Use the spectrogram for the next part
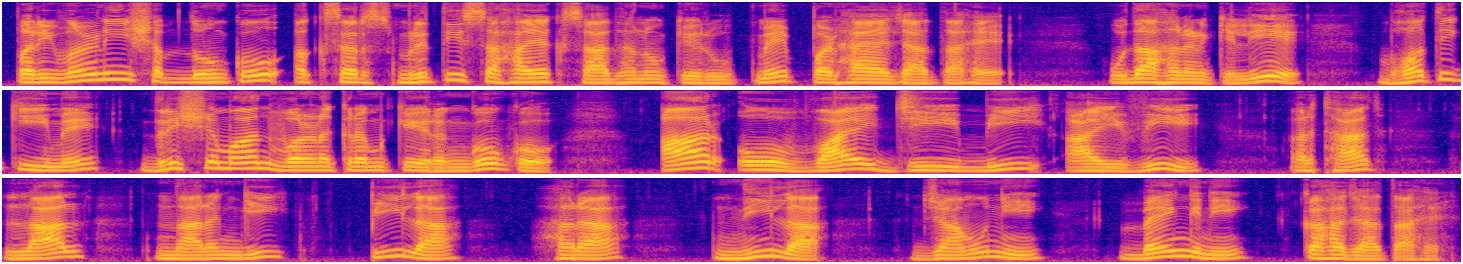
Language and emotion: Hindi, neutral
